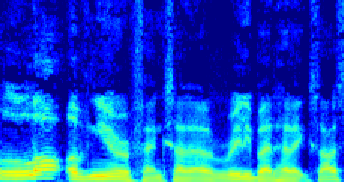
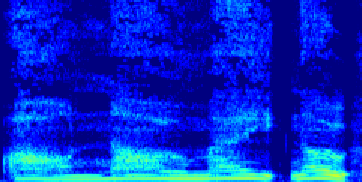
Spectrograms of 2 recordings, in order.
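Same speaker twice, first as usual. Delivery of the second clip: soft, crying groan of despair; hushed dismay; 9 dB quieter, much slower than usual. Real, not acted. Caller realising his prank report worked, in hushed crying dismay. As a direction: breathe it out like it's all gone wrong.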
